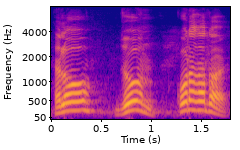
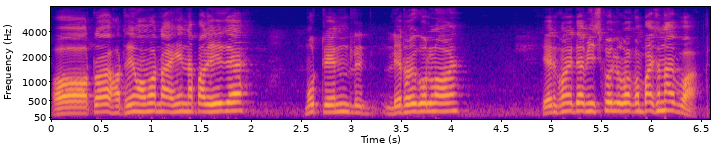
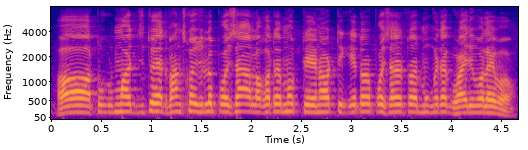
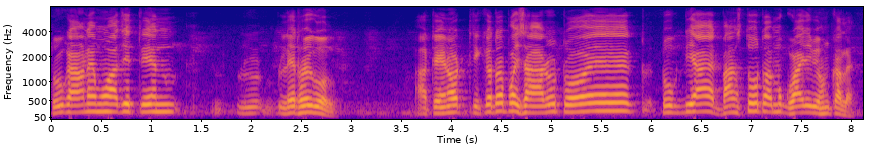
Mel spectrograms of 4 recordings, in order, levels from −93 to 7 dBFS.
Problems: none marked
